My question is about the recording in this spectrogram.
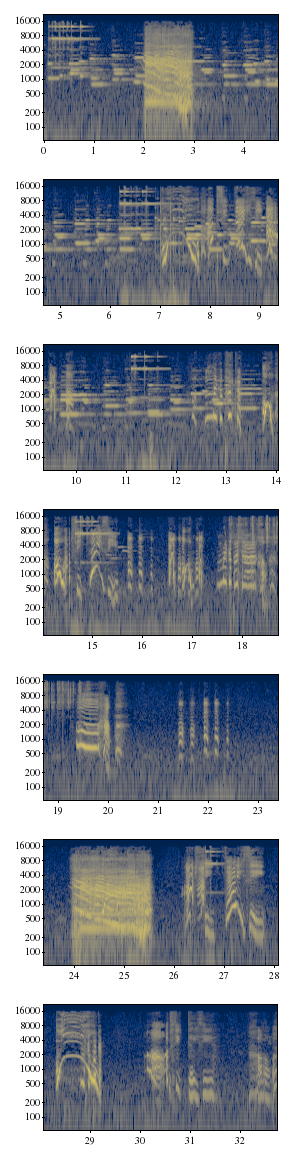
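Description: Gentle children's-show music with chiming tones, mixed with wordless character voices. Two loud, brief, noisy blasts with falling pitch land about two seconds in and again about twenty-four seconds in.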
